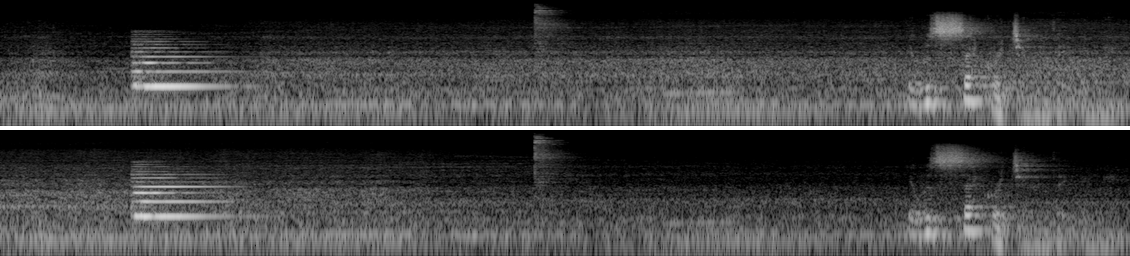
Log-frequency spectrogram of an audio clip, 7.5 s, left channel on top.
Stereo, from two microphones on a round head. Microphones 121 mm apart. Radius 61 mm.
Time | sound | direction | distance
0.9 | a piano | 35° right (ahead or behind) | 4 m
3.5 | a dropped coin | 55° right (ahead or behind) | 2.5 m
6.0 | a man speaking | 35° left (ahead or behind) | 0.5 m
